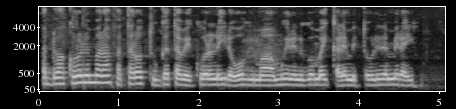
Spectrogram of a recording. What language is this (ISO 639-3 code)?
kik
